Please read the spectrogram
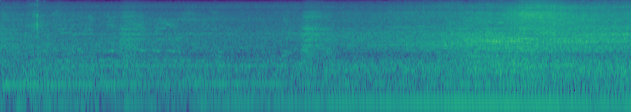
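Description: Motor vehicle traffic on the road, a steady low engine rumble that swells from about halfway through as a motorcycle approaches.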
